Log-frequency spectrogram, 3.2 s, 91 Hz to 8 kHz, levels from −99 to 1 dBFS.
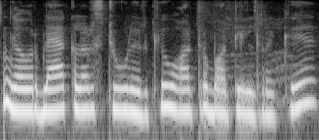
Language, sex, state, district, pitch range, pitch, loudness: Tamil, female, Tamil Nadu, Kanyakumari, 225-245 Hz, 235 Hz, -14 LUFS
